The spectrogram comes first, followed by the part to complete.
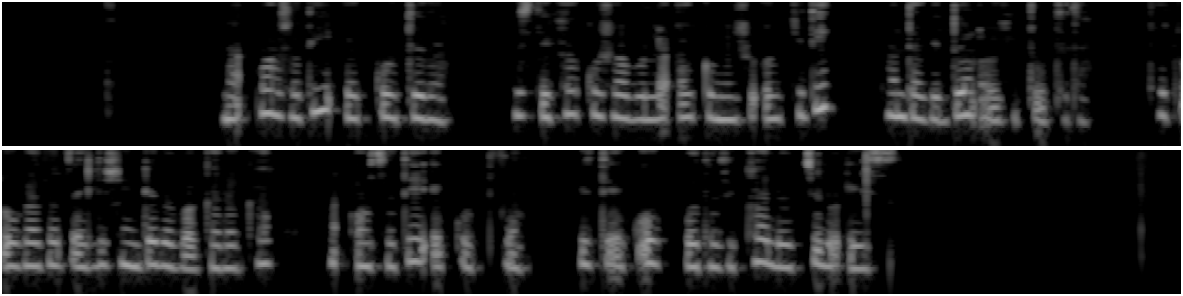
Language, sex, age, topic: Gamo, female, 18-24, government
